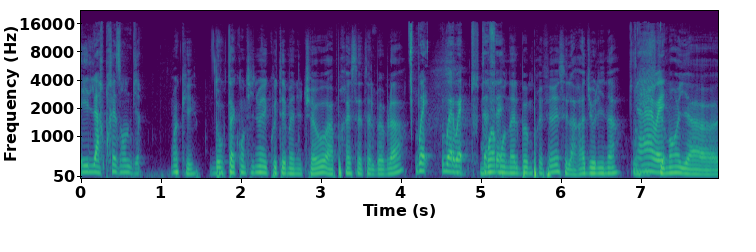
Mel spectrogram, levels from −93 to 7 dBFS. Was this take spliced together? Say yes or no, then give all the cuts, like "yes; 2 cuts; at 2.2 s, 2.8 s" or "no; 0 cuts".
no; 0 cuts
